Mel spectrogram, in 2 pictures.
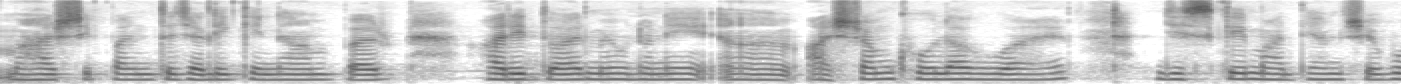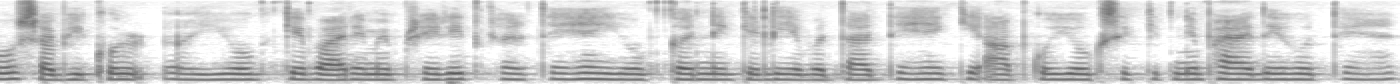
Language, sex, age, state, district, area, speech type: Hindi, female, 30-45, Madhya Pradesh, Katni, urban, spontaneous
